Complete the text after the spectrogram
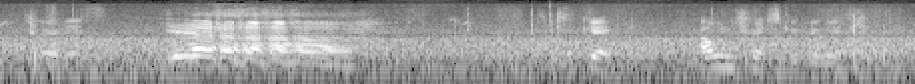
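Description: A teenage boy laughs loudly close by.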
